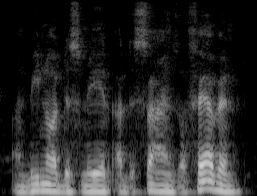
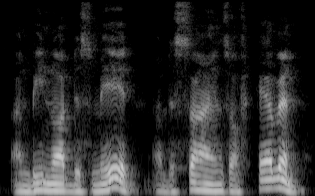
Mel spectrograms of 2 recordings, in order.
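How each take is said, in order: Both takes have the same delivery.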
